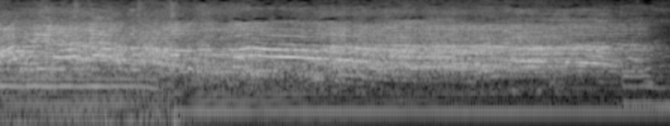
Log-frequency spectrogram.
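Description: A crowd of young children shouting together in one long, drawn-out call that slowly falls in pitch, over soft background music.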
